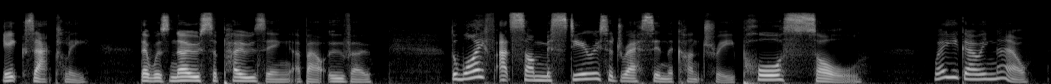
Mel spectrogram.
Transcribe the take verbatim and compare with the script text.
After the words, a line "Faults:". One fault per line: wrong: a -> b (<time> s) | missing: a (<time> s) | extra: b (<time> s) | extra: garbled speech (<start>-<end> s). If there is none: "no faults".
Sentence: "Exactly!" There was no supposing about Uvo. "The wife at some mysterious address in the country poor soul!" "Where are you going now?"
"Exactly!" There was no supposing about Uvo. "The wife at some mysterious address in the country poor soul!" "Where are you going now?"
Faults:
no faults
